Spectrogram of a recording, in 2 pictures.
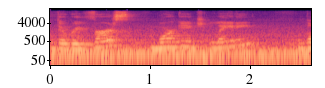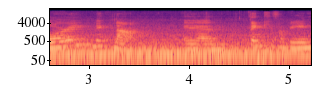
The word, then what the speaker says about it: MacNaughton: - No, no it's great, I always say my name is pronounced like there's a knot in my shoelace. - So, like Mac Knot.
